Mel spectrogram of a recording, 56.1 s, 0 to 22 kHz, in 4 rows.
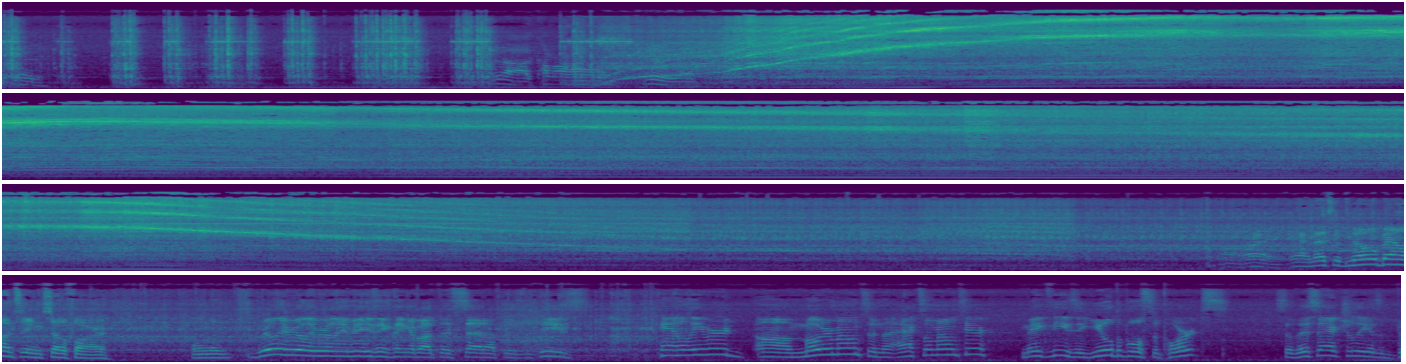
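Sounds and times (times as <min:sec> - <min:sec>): motor driven disc whining: 0:00.0 - 0:17.2, 0:28.7 - 0:48.6.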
